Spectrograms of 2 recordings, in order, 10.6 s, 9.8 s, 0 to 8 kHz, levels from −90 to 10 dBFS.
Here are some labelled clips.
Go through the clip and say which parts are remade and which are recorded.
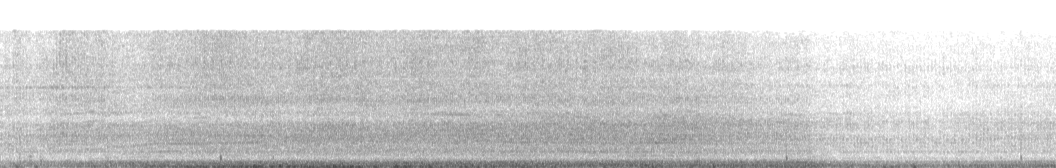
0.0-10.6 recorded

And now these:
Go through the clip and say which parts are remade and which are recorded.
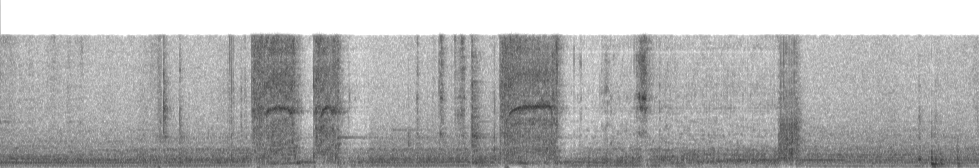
0.0-2.6 recorded; 2.6-3.7 remade; 3.7-5.2 recorded; 5.2-7.8 remade; 7.8-9.8 recorded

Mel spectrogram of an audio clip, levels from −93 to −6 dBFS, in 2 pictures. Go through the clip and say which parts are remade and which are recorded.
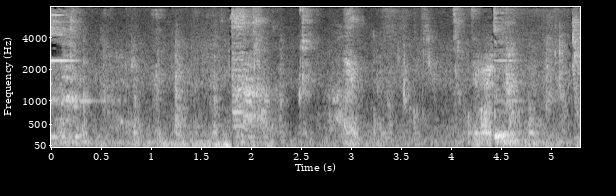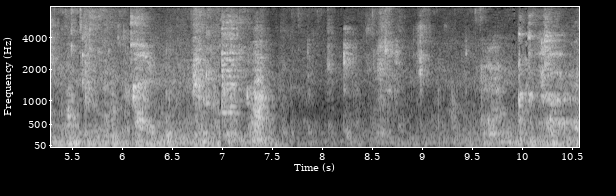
0.0-6.2 recorded; 6.2-7.7 remade; 7.7-10.6 recorded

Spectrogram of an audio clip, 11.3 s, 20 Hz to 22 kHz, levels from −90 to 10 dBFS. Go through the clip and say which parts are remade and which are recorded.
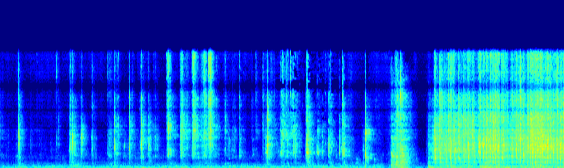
0.0-5.5 remade; 5.5-6.9 recorded; 6.9-11.3 remade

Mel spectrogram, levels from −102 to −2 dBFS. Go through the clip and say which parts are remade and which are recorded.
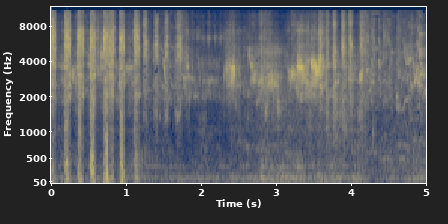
0.0-1.2 remade; 1.2-1.7 recorded; 1.7-4.2 remade; 4.2-5.0 recorded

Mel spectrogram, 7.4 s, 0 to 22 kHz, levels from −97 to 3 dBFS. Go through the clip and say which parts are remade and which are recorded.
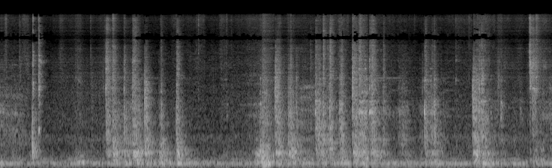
0.0-0.7 recorded; 0.7-1.8 remade; 1.8-3.5 recorded; 3.5-4.1 remade; 4.1-6.6 recorded; 6.6-7.4 remade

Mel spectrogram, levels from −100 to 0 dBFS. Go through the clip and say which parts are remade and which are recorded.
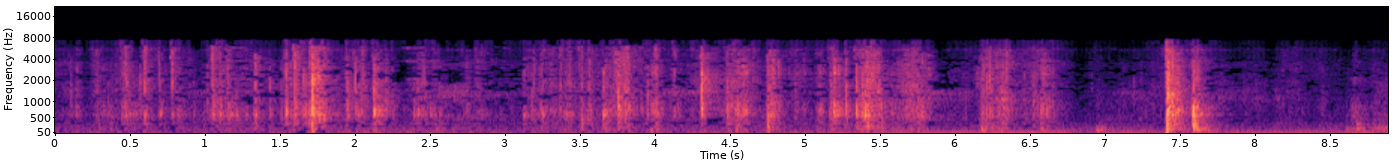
0.0-8.9 recorded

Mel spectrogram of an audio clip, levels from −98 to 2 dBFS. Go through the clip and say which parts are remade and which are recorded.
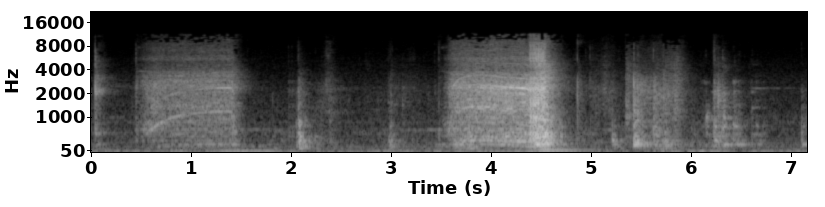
0.0-2.0 recorded; 2.0-3.0 remade; 3.0-7.2 recorded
